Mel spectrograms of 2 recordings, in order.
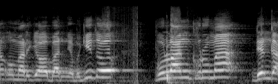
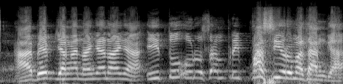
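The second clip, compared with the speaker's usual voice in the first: mock congregation shout; 5 semitones higher, 7 dB louder than usual. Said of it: "Dijawab sama jamaah".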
